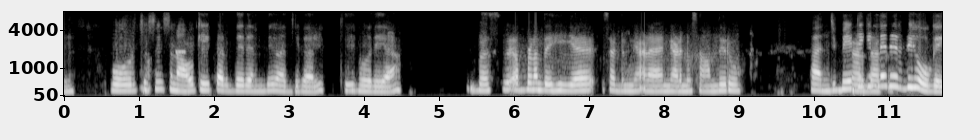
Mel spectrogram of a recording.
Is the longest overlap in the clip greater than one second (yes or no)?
no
